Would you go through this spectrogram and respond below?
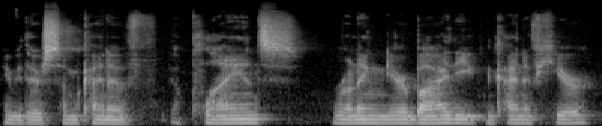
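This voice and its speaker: A man gently leads a guided meditation. His voice sits slightly low, and he speaks slowly and calmly, leaving long pauses between soothing instructions. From Canada.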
